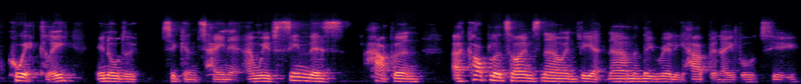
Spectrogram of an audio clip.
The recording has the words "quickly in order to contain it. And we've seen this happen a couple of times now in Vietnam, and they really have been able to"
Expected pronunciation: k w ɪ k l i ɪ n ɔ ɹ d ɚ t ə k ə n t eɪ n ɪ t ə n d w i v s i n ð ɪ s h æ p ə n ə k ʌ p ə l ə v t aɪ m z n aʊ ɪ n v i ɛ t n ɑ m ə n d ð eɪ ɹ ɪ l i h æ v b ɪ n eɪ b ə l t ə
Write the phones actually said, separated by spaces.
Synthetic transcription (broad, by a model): k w ɪ k l i ɪ n ɔ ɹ d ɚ t ə k ə n t eɪ n ɪ t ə n w i v s i n ð ɪ s h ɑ p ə n ə k ʌ p l ə v t aɪ m z n aʊ ɪ n v i ɛ t n ɑ m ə n ð eɪ ɹ ɪ l i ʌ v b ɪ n eɪ b ə l t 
